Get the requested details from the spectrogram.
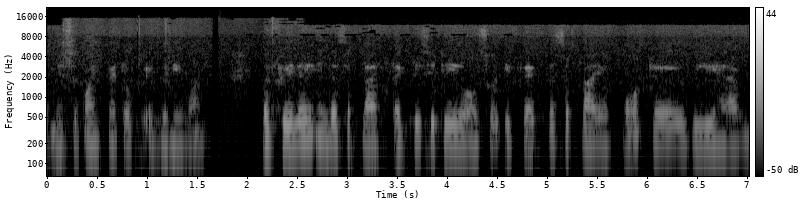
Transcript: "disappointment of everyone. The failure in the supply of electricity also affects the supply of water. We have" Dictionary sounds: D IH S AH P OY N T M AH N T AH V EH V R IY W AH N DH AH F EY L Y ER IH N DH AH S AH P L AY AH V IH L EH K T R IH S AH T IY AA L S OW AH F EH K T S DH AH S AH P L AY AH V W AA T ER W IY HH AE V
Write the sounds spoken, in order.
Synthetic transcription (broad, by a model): D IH S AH P OY N T M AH N T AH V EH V R IY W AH N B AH F EY L Y ER IH N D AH S AH P L AY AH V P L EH K T IH S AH T IY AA L S OW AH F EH K T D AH S AH P L AY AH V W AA T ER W IY HH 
